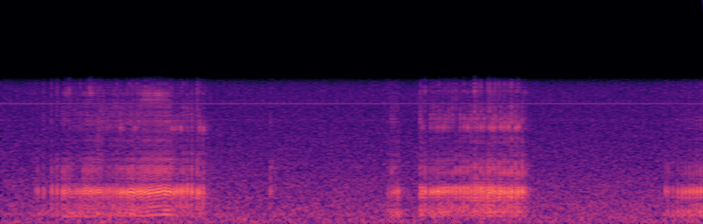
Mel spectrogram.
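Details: Sleeping dog, eyes open while asleep: loud, buzzing snores on long breaths in, with quieter pauses between them; snoring.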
